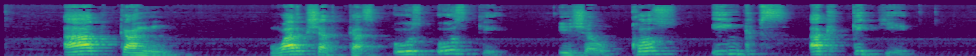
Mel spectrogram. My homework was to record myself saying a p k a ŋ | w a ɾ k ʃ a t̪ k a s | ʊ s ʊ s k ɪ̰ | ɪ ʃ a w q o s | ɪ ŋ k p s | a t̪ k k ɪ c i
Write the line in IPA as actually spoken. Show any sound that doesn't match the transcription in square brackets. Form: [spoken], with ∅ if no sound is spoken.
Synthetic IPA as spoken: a p k a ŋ | w a ɾ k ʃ a t̪ k a s | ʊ s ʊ s k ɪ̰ | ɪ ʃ a w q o s | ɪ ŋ k p s | a [∅] k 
